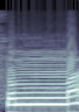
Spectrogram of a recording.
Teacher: میم میں غنہ کریں گے، میم مشدد ہے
